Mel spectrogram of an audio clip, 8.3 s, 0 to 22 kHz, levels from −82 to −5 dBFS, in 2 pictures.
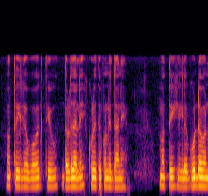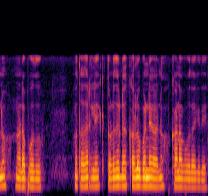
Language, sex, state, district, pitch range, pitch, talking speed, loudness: Kannada, male, Karnataka, Koppal, 130-140 Hz, 140 Hz, 120 wpm, -20 LUFS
